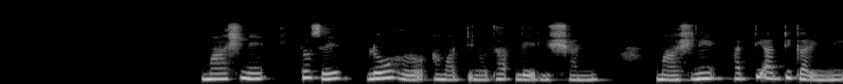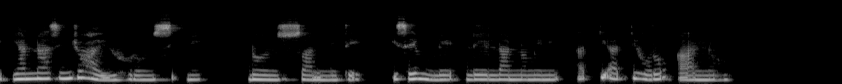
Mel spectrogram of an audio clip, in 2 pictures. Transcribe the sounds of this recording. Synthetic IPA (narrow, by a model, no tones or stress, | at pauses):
maːʃɪnɛɪt̪ːɔsɛlɔwɔɦɔɾɔʔɐmɐd̪ːɪnɔt̪ɐle̞ːlːɪʃːɐnːɔ | maːʃɪnɛɐd̪ːɪɐd̪ːɪɡɐɾɪnːɛjɐnːaːsɪnt͡ʃɔɦɐjːɪhɔɾɔnsɪnːɪ | lɔnsɐnːɪt̪ɛ | ɪsɛmʊlɛle̞ːlːɐnːɔmɛnɪɐ̰d̪̥ːɪʔɐd̪ːɪhɔɾɔaːnːɔh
